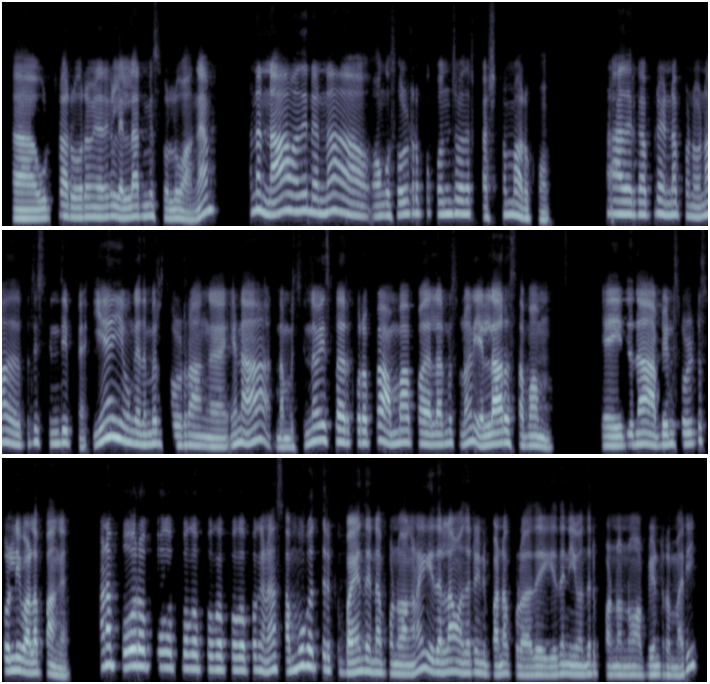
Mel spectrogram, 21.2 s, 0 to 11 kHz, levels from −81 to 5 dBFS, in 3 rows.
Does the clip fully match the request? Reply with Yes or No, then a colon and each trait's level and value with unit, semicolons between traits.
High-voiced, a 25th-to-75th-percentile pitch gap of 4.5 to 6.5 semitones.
No: medium, 160 Hz; average, 4.9 semitones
